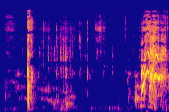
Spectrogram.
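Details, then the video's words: Angry miniature pinscher puppy being handled by people indoors. A sharp bark-like burst comes early, then a harsh, rising, snarling whine near the end, with quiet handling noises and soft voices between. "Filhotes de cachorro pinscher mini bravo puro ódio"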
